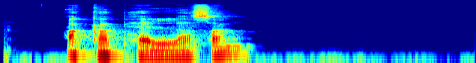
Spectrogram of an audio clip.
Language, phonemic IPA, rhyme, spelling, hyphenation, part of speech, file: Norwegian Bokmål, /akaˈpɛlːasaŋ/, -aŋ, acappellasang, a‧cap‧pel‧la‧sang, noun, Nb-acappellasang.ogg
- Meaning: a cappella song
